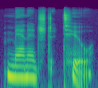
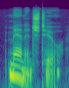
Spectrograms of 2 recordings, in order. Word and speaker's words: managed to: A lot of learners say managed to with a very strong D sound at the end of managed. But in natural speech, that D almost disappears into the T of the word to. It sounds like one word, manage to.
